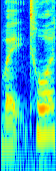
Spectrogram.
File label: "wei3tuo1", Chinese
